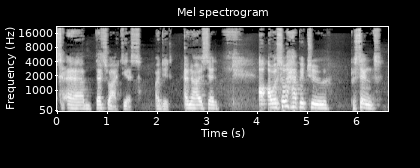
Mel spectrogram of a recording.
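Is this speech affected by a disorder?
Yes: Down syndrome.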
